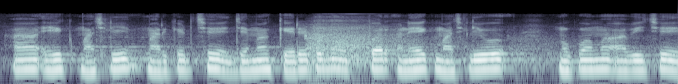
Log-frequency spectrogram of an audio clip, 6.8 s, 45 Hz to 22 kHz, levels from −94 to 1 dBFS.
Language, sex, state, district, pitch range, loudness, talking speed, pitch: Gujarati, male, Gujarat, Valsad, 125-140 Hz, -14 LUFS, 125 wpm, 135 Hz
